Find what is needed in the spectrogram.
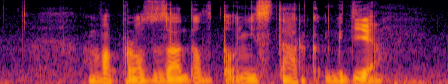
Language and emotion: Russian, neutral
